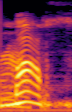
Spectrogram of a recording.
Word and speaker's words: mouth: 그러니까 Close 마우스가 아니라 Close mouth. mouth예요. 이 마우스가 mouth. 그래서 마우까지밖에 발음 안 할 때가 되게 많아요.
